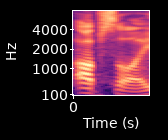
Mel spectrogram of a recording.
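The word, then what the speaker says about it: Upsala: Yep, Uppsala.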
